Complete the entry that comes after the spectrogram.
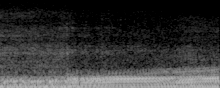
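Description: An off-road racing vehicle's engine runs loud and close, a dense steady drone that climbs gently in pitch as it revs, continuous throughout without any talking.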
